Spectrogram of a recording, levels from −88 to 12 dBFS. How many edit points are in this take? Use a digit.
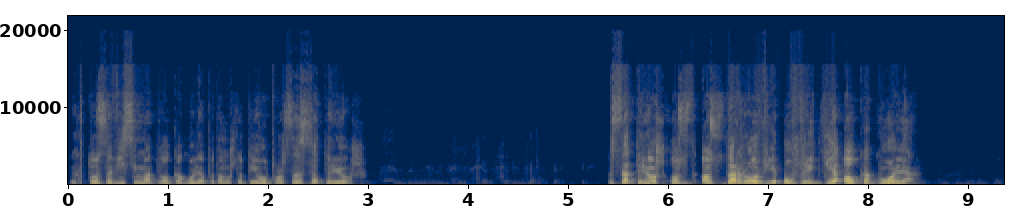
0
